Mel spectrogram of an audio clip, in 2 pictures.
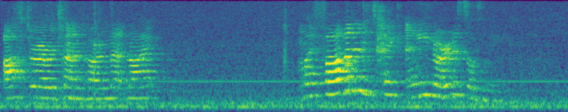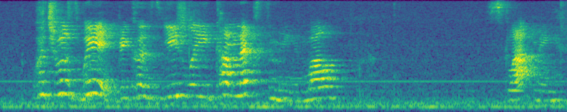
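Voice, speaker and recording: An anguished young woman, acted by a woman in a stage monologue, speaks slowly in a high voice with heavy dramatic pauses. Her theatrical delivery is heard from far off in a very echoey, noisy room. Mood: hushed sorrow. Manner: halting, dramatic pauses, swinging from hushed to screamed.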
